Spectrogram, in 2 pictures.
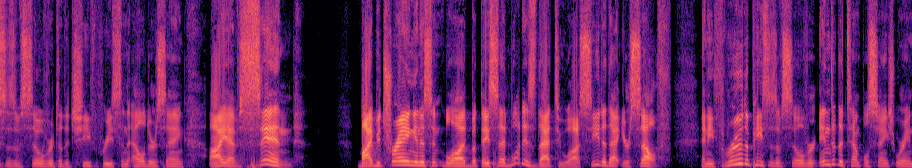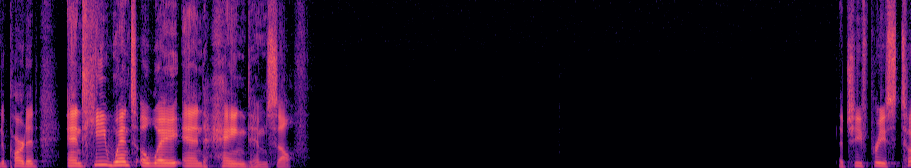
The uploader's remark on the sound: Preached on May 14, 2023 at Trinity Presbyterian Church ( Evangel Presbytery ) in Spartanburg, SC.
